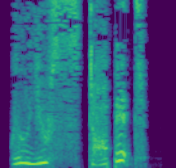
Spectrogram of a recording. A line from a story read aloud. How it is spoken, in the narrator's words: I whispered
